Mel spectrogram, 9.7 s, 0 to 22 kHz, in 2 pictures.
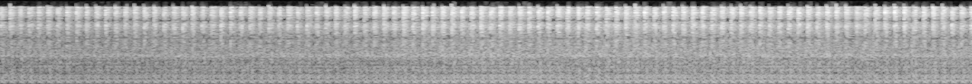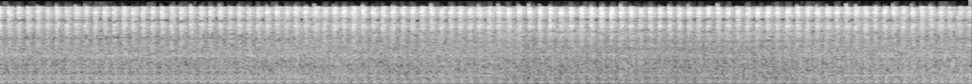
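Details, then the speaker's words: Craftsman 22-inch mower, 5.5 hp Tecumseh, sat about 10 years: started on the second pull with no primer and runs with a fast, even putter at steady speed without surging or stumbling. "and it did second pole with no primer"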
